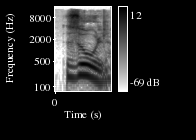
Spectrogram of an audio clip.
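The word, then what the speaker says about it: Suhl: Vous revenez de Soul. Soul, ça, est-ce que je prononce bien? – Zoul, oui.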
